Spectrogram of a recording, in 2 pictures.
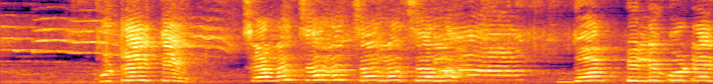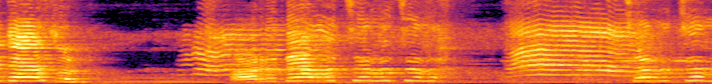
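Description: A voice repeatedly imitates a cat's meow in several drawn-out, wavering calls separated by short pauses, close and fairly loud.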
